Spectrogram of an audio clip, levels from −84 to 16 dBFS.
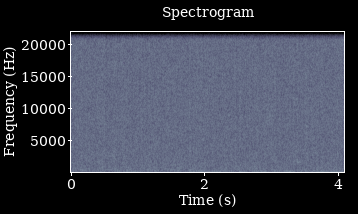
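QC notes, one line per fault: Throughout, unreliable data bit: a steady crackle and fizz sits under the speech and carries on through the pauses, where a clean recording would fall silent. One bit flips in a random share of the samples, and every flip adds a spike of the same size, about -10 dBFS. The spikes are all the same height and don't follow the signal level, so this isn't clipping or level-driven distortion. It also doesn't drop out between phrases, so it isn't a gated or program-dependent noise.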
